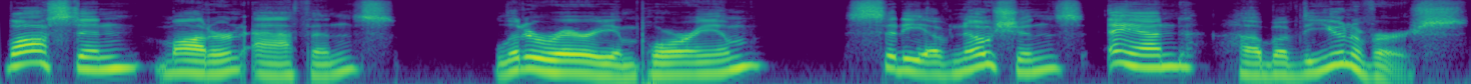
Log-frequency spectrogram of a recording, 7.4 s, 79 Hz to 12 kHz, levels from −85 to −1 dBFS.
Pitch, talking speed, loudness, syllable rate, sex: 180 Hz, 105 wpm, -17 LUFS, 4.3 syllables/s, male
